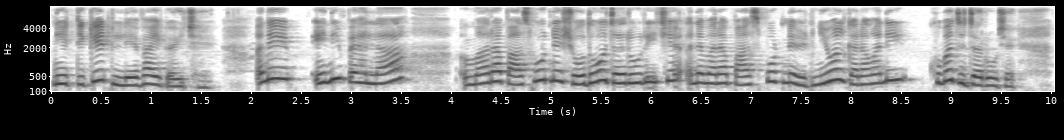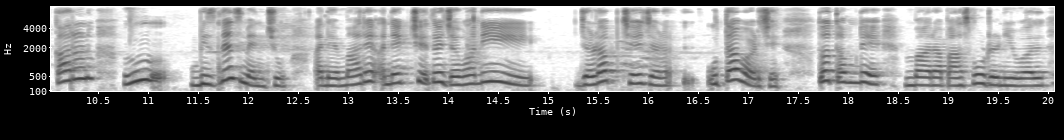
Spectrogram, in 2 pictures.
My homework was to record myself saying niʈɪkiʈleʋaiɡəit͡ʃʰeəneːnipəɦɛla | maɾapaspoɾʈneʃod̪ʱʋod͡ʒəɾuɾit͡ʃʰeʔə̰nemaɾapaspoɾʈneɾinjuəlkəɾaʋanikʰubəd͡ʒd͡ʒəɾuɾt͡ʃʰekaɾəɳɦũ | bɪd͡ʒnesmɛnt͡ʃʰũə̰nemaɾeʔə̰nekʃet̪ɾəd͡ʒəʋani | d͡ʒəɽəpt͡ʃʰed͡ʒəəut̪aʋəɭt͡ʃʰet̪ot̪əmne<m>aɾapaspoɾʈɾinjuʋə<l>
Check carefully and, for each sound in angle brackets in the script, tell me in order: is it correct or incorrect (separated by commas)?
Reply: correct, correct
